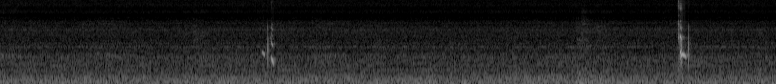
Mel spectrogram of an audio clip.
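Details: Hiccups: two short, soft, sharp sounds a few seconds apart over quiet background hiss, consistent with an infant's hiccups, with smiles and a nipple mentioned.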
